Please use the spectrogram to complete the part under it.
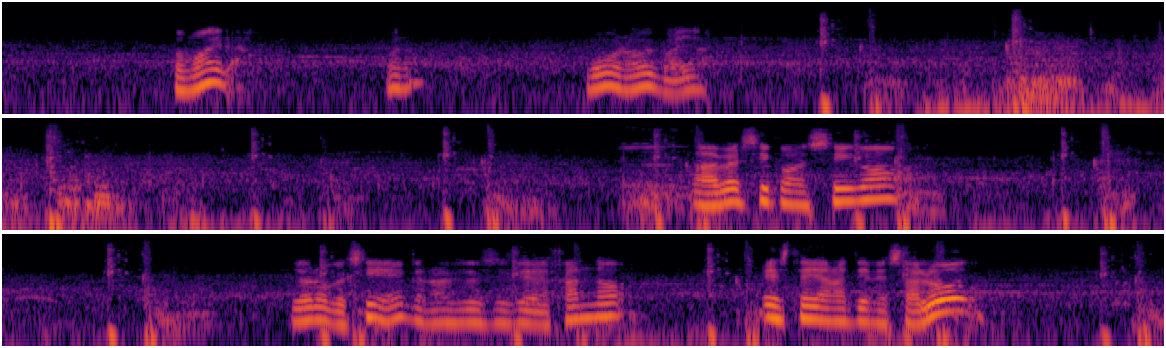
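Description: Game sound effects clash and thud during a fight.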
